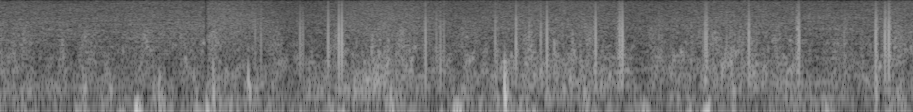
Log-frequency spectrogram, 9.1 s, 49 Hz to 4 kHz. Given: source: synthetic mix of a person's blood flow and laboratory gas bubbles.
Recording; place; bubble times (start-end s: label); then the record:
Doppler ultrasound of blood flow; subclavian vein
no bubbles
From the record:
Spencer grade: 0 (complete lack of bubble signals)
